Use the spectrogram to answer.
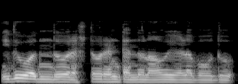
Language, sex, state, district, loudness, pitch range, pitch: Kannada, male, Karnataka, Koppal, -17 LUFS, 110-120 Hz, 110 Hz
